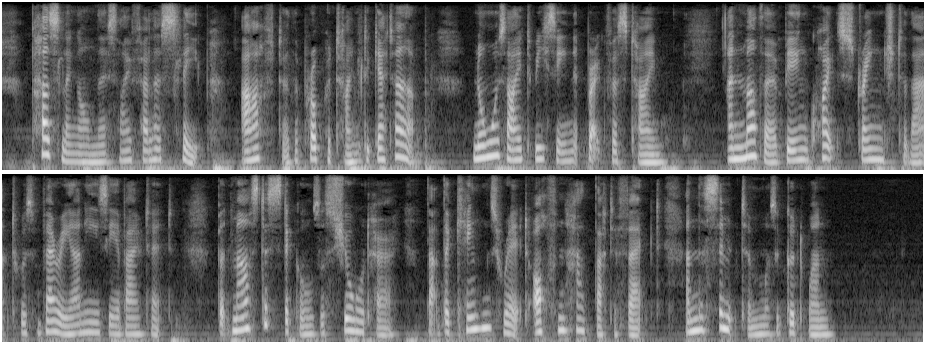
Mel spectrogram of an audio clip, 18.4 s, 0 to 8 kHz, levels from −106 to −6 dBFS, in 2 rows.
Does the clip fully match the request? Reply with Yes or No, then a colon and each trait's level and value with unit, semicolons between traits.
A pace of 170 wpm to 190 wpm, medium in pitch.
Yes: average, 175 wpm; medium, 175 Hz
